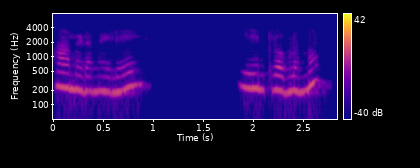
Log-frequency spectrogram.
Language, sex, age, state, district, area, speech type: Kannada, female, 30-45, Karnataka, Hassan, urban, conversation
